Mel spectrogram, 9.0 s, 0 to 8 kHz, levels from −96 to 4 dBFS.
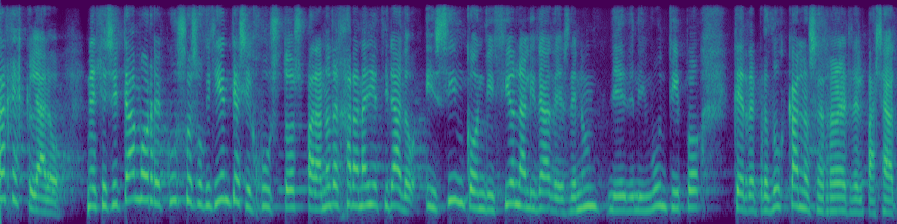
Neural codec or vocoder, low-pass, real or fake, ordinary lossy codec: codec, 16 kHz, 4 kbps, X-Codec, HuBERT features, trained on general audio; 7.2 kHz; fake; none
